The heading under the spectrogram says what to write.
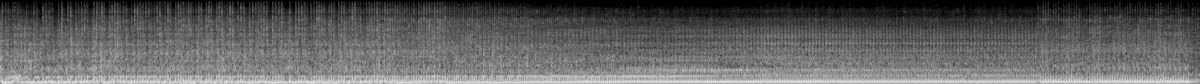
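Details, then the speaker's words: Honda N600 with 2014 CBR1000RR engine, idling hot with fan running: loud steady idle with an uneven mechanical rattle over the drone, seemingly louder on passenger side; source undetermined, load-in-gear test planned. "I think it's louder on the passenger side. I'm going to try what that guy did where he put it in gear and he put it under load and it went away."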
